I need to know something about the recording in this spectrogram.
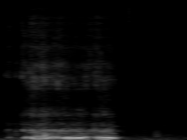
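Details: One low, rumbling snore lasting under a second from a sleeping small dog, likely one of two Chinese cresteds on the couch, then quiet room noise; ordinary snoring.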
